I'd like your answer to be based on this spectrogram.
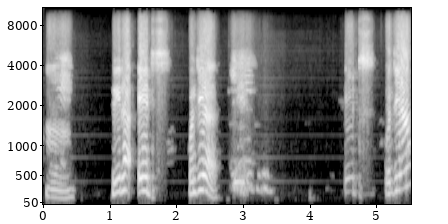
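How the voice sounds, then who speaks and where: A teacher stands before his class and drills them in a slow, repetitive rhythm. He spells words letter by letter and throws questions back at the students for them to answer. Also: high voice, very animated, a bit bright. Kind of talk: classroom lesson.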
